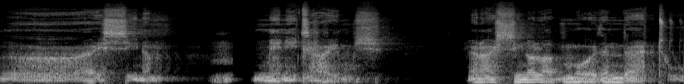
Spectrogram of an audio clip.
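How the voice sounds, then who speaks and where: A man puts on a raspy character voice, very deep and low in pitch, with very wide pitch swings. He goes at a very slow pace, leaving long, frequent pauses. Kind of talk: radio drama. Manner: solemn, warning.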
